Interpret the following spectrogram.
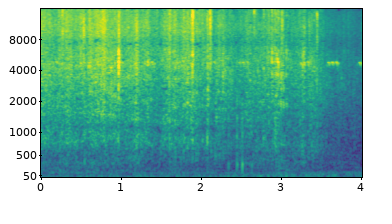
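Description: Dry, senescing corn leaves and stalks rustling and crackling as a person pushes past them between the rows. Crickets chirp in short, evenly spaced pulses, mostly near the end.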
